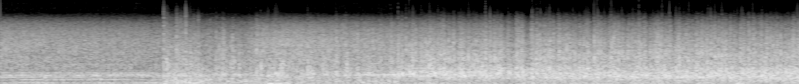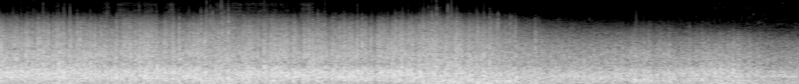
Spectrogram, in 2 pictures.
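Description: A fireworks barrage: shell bursts and crackles fired in quick succession, merging into a continuous rumble. It grows loudest a few seconds in and dies down near the end.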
